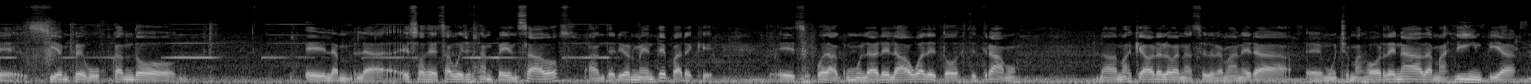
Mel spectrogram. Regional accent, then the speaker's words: Villa Dolores, Córdoba, Argentina; La mayoría de los chicos somos de Villa Dolores, somos todos de acá de Tras la Sierra.

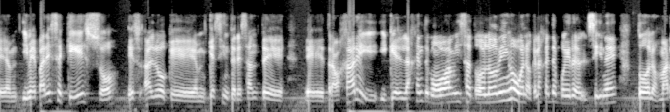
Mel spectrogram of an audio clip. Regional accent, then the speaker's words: La Plata, Buenos Aires Province, Argentina; Soy platense. Militante de La Plata.

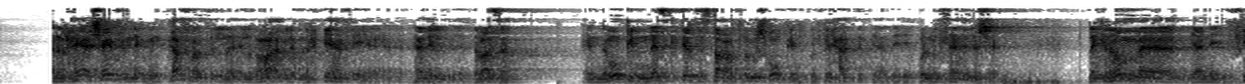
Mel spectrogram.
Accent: Egypt; برضو المشاكل اللي عندنا في مصر في موضوع الأضرحة

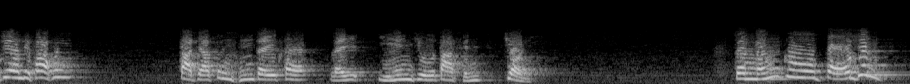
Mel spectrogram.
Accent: China; 所以现在很多教堂啊，都卖给我们中国人，中国人当然有钱了，发了财啊。

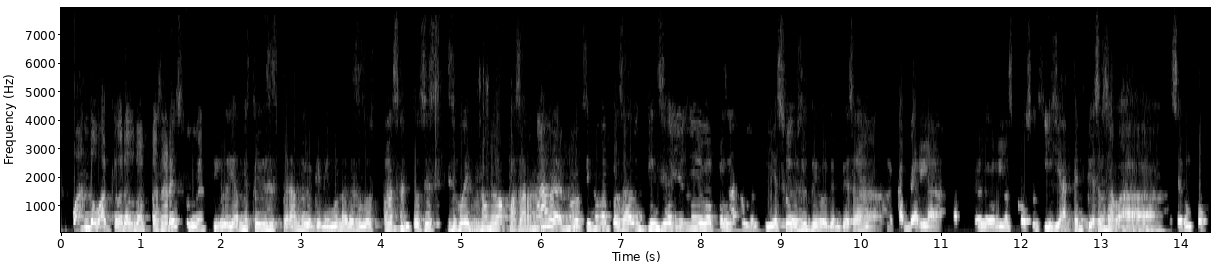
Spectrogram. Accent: Xalapa, Veracruz, Mexico; born there; also born or lived in Tantoyuca; me regresé a Tontoyuca, de donde yo nací aquí en Jalapa, pero viví en Tontoyuca. Estuve un año en el 2010

